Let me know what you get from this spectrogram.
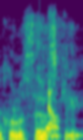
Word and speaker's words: Kulusevski: Kulusevski, am I saying that right? – Dejan Kulusevski, yeah.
